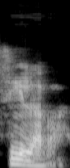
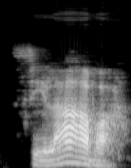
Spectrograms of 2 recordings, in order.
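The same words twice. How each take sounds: First: The stress is on the first syllable. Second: The stress is on the second syllable. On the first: The speaker calls it right. "It's sílaba" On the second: The speaker calls it wrong. "It should be sílaba, but it's not"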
